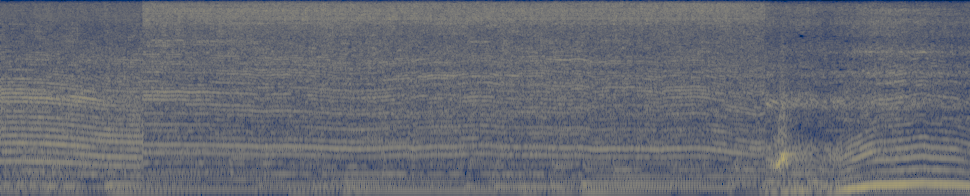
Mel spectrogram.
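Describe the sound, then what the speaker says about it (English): A chainsaw engine drones loud and steady, its pitch shifting as it bites into a tree trunk and revs up near the end. "The Terminator chainsaw roars like a symphony of raw power."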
